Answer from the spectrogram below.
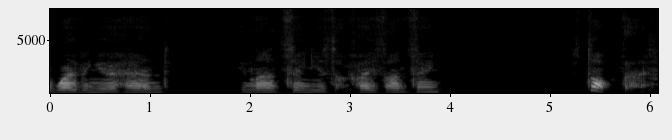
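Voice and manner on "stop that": sharp, high, loud snap; snapped. A narrator's reading. Junior tells someone to stop, snapped. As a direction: snap it out louder and higher. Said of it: "snapped Lance Junior".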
